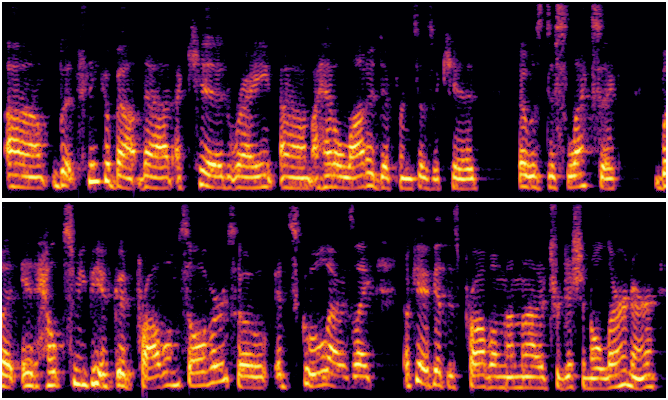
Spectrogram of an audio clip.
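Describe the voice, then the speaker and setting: A middle-aged business leader from West Virginia, telling their life story as a podcast guest in an earnest, open way that slows down on key points. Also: mid-range voice, steady tone, darkish tone, husky, rough recording. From West Virginia, USA. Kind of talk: reflective personal storytelling.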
